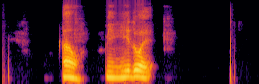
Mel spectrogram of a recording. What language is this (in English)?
Thai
